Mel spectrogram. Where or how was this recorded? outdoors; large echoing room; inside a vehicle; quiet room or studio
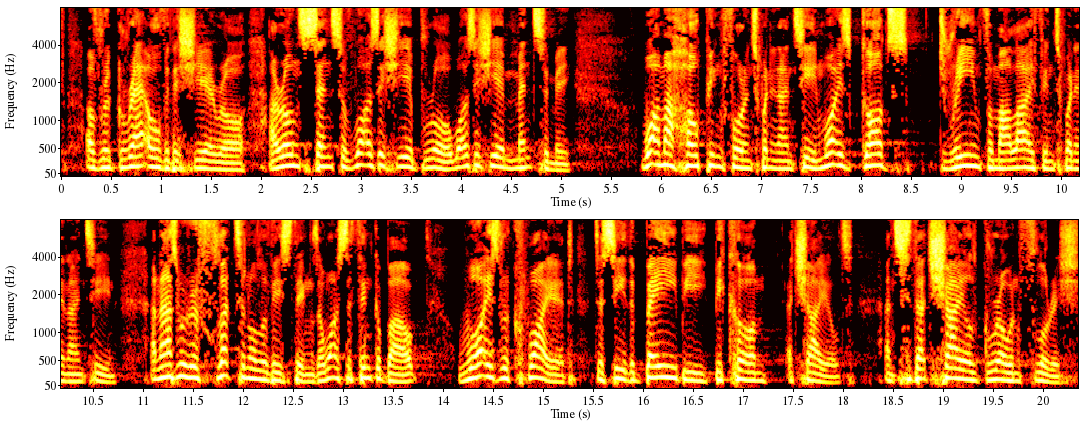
large echoing room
